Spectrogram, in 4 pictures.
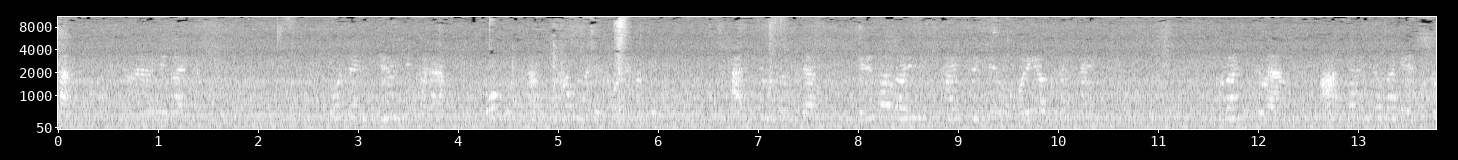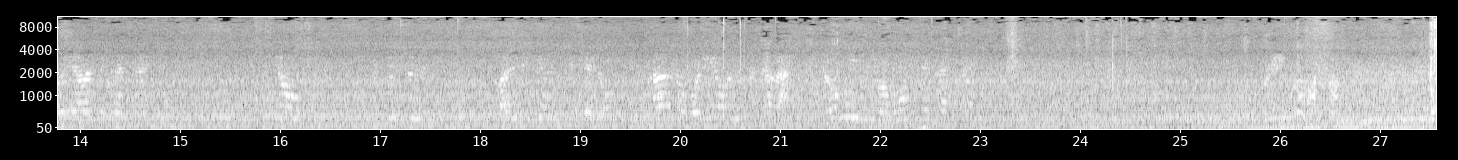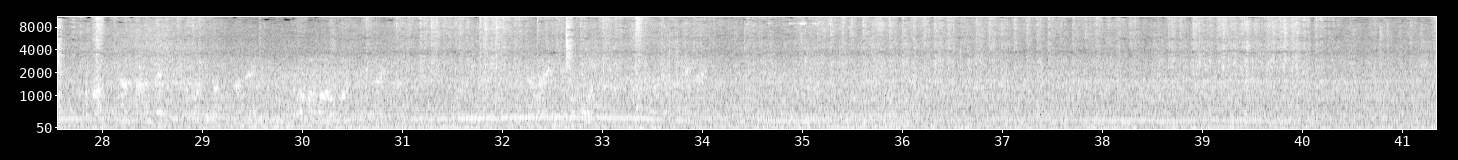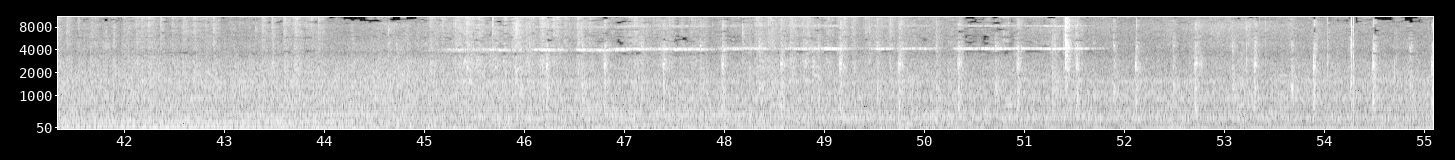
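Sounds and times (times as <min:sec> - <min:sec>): bus engine: 0:00.0 - 0:55.0
road noise: 0:00.0 - 0:55.0.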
